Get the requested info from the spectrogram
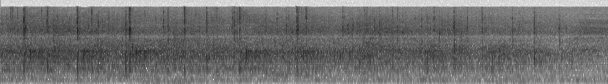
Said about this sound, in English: I think it'd be great to just give our kids another round of applause. I think they've been brilliant this morning. Well done, kids.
